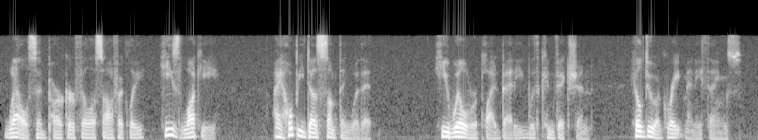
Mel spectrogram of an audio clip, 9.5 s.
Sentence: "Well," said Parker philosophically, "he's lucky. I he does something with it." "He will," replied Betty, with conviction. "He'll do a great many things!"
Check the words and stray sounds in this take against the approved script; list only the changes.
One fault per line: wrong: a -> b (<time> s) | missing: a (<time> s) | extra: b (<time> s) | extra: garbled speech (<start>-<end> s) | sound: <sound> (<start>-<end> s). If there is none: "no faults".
extra: hope (3.5 s)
